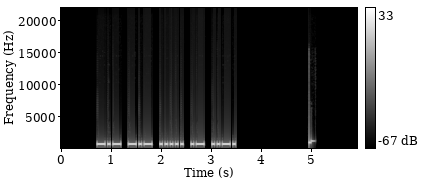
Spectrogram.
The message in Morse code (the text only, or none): KK5AF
